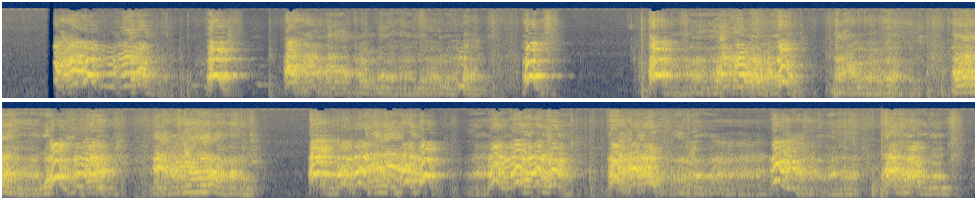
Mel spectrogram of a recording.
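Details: Italian Greyhound girls roughhousing together in normal everyday play: gargling, grumbling growls in bouts of one to two seconds, rising and falling, repeated almost without pause with brief silent gaps.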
